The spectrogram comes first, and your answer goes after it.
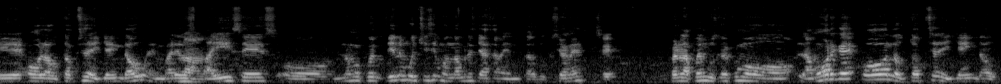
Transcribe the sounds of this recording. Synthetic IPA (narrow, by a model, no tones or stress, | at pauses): ʔolaːwt̪o̞psjaðeʝejnd̪owe̞mbaɾjospaisesono̞meakwe̞ɾðot̪je̞ne̞nmut͡ʃis̬imoznombɾezʝasaβennt̪ɾaðuksjo̞ne̞ssi | peɾolapweð̞e̞mbuskaɾko̞mo̞lamo̞ɾɣeʔolaːwt̪o̞psjaðeʝejnd̪ow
